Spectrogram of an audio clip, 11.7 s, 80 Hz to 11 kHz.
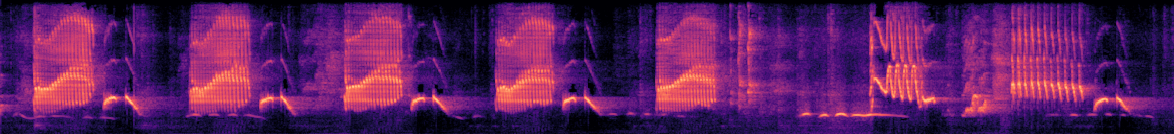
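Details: Asian pied starling singing vigorously while pumping and bobbing its head as if dancing; a harsh buzzy burst followed by looping whistled notes repeats five times about every 1.5 seconds, then rapid stuttered trills and another buzzy rasp.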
